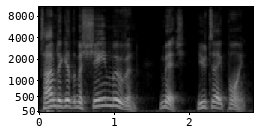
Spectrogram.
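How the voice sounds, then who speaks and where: A man's voice: high-pitched, very animated, moderate pace, darkish tone, voice pushed up. A man voicing a commanding American army sergeant who gives clipped orders, in a war story reading. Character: commanding, brisk male American army sergeant leading patrol.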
